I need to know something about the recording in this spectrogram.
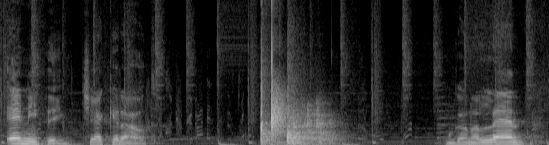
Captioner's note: pool ball hitting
